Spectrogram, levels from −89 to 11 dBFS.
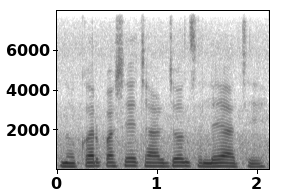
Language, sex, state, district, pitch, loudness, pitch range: Bengali, female, Assam, Hailakandi, 170 Hz, -15 LUFS, 160-180 Hz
